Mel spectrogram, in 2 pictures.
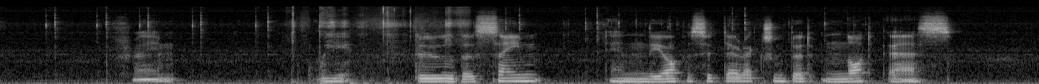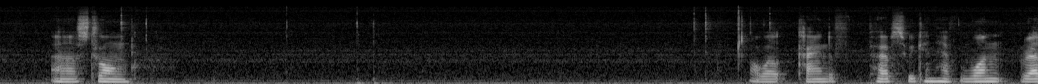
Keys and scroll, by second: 3.4 shift+1, 6.2 r, 13.9 r.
